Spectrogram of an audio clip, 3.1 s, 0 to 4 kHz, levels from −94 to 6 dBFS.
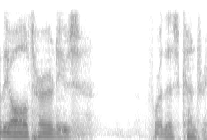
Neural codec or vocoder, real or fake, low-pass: codec, 24 kHz, 0.9 kbps, DualCodec; fake; 3.6 kHz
